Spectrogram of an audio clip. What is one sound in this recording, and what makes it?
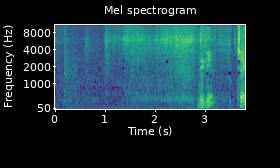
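A page of paper rustles as it is turned.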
